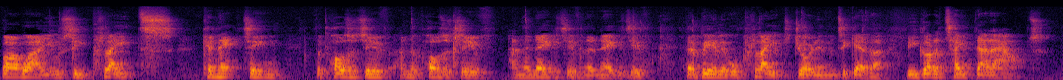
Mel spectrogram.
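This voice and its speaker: A man at a moderate pace with fairly even intonation, audible room echo and light background noise. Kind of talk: tutorial. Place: home room.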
